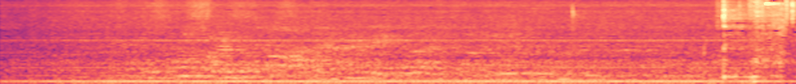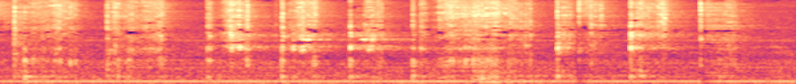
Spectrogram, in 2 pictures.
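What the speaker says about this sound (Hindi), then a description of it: "और इसे अच्छी तरह से मिक्स करेंगे" Eggs and powdered sugar are whisked together in a bowl, with rapid metallic clinking and scraping strokes that start partway in over a constant low hum, while a voice is briefly heard.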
